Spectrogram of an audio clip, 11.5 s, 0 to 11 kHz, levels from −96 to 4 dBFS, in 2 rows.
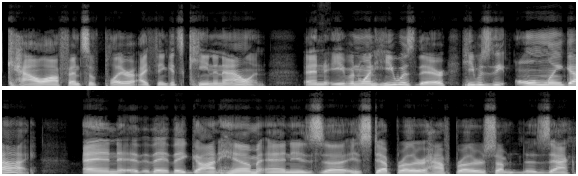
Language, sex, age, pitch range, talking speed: English, male, 30-49, 130-165 Hz, 170 wpm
